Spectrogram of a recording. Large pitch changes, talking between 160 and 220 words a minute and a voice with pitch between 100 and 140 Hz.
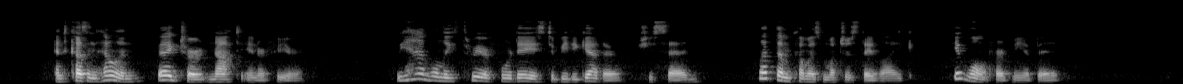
Yes: wide, 7.4 semitones; average, 170 wpm; low, 135 Hz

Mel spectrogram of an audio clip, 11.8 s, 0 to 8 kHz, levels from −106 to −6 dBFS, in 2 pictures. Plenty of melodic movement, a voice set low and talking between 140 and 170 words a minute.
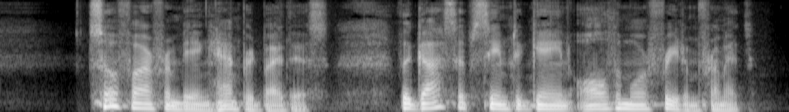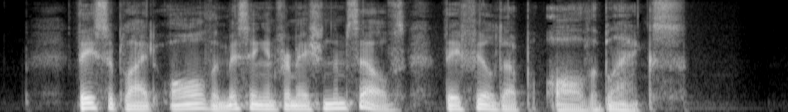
Yes: wide, 5.7 semitones; low, 100 Hz; average, 155 wpm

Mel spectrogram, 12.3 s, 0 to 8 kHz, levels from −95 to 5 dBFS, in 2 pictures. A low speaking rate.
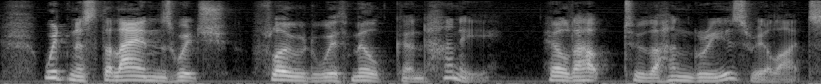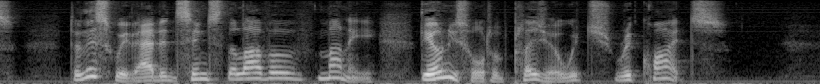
No: average, 160 wpm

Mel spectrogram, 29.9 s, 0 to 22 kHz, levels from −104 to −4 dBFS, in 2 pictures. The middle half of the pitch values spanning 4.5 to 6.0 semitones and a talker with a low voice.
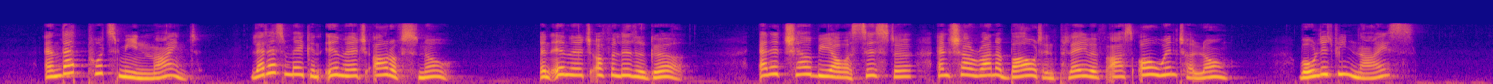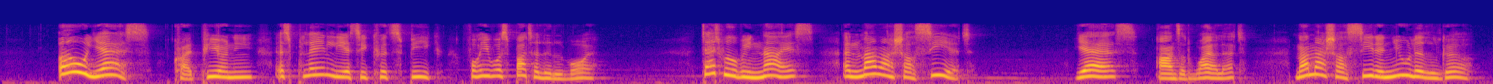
No: average, 5.3 semitones; very high, 265 Hz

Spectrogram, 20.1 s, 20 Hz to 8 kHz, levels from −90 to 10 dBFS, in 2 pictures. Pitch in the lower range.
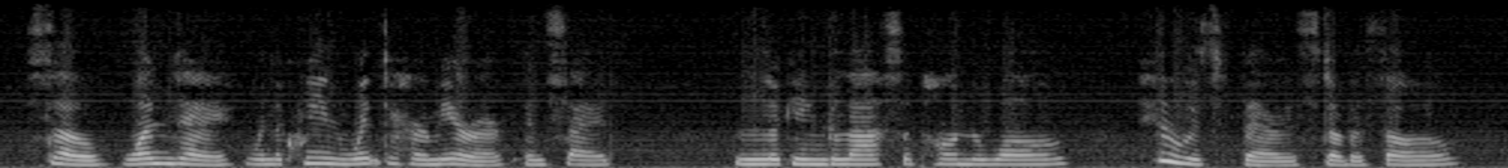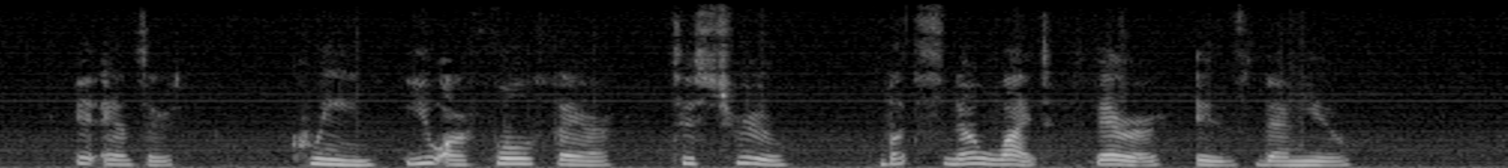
No: high, 225 Hz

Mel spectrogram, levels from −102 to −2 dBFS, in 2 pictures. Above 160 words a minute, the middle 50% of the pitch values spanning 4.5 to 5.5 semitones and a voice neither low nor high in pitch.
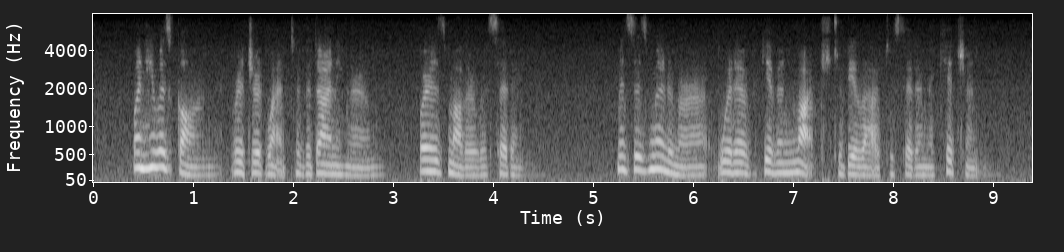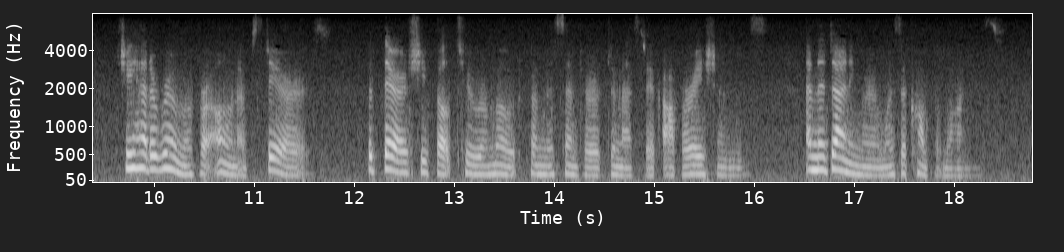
Yes: average, 180 wpm; average, 5.2 semitones; medium, 160 Hz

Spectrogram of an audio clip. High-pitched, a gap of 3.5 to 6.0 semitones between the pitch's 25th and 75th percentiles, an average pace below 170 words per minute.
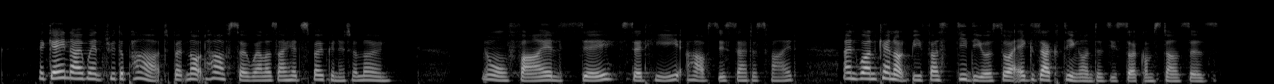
Yes: high, 195 Hz; average, 4.2 semitones; average, 160 wpm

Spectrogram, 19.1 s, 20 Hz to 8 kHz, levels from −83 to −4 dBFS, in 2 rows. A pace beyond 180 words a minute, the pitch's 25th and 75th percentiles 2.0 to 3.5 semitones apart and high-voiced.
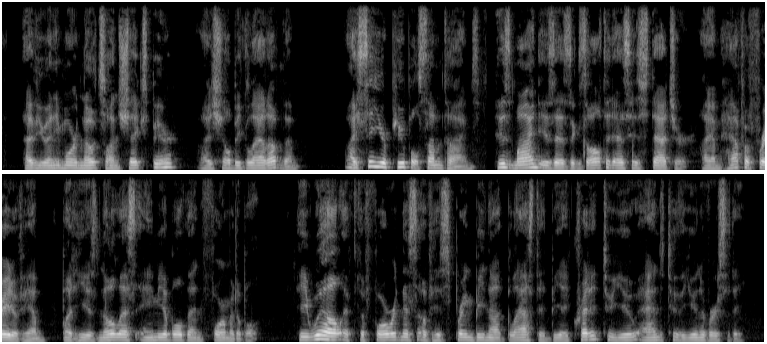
No: average, 190 wpm; average, 2.8 semitones; low, 135 Hz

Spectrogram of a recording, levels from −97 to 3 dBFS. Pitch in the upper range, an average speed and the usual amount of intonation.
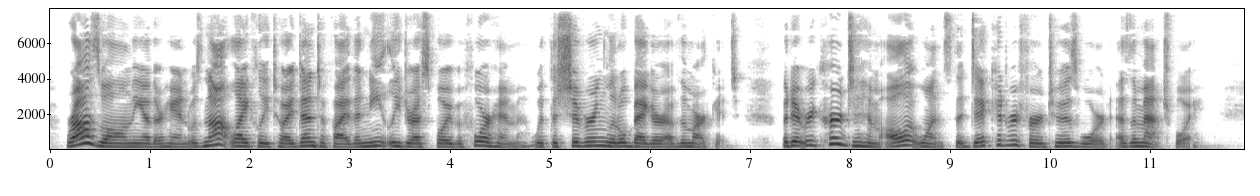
No: high, 195 Hz; fast, 215 wpm; average, 3.5 semitones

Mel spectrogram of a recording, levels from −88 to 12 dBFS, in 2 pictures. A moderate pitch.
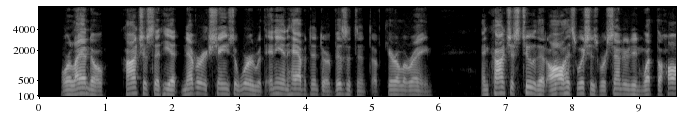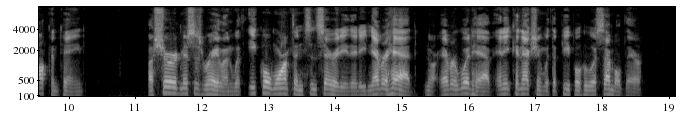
No: low, 120 Hz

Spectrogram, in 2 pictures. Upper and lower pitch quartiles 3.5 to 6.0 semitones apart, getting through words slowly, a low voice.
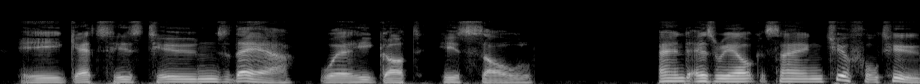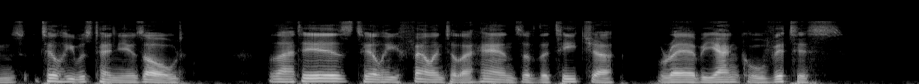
Yes: average, 4.6 semitones; slow, 115 wpm; low, 110 Hz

